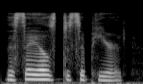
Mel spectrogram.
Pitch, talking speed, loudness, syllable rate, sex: 205 Hz, 125 wpm, -19 LUFS, 5.1 syllables/s, female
